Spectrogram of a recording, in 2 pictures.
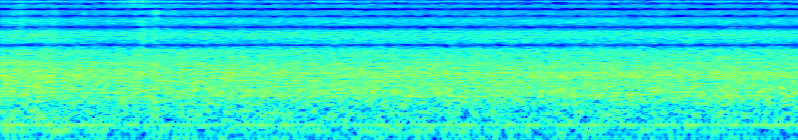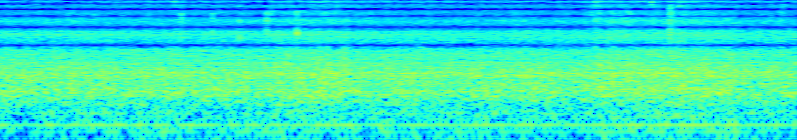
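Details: Constant broadband hiss, like a fan or rain, fills the whole recording without any other distinct sound.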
